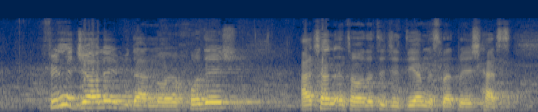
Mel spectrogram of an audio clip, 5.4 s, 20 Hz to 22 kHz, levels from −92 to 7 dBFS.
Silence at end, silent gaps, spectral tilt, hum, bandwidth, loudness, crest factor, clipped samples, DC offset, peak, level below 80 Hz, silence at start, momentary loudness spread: 0.05 s; none; -6 dB/octave; none; 9.6 kHz; -13 LUFS; 12 dB; under 0.1%; under 0.1%; 0 dBFS; -62 dBFS; 0.25 s; 10 LU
